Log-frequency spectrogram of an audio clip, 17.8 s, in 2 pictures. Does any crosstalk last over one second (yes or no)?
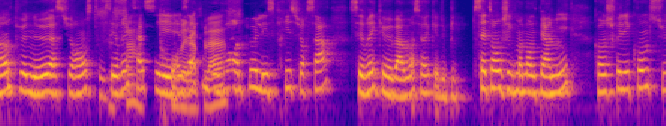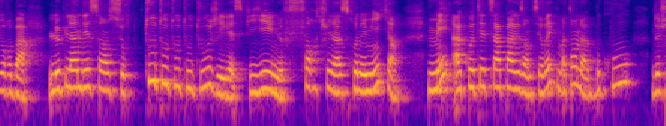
yes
